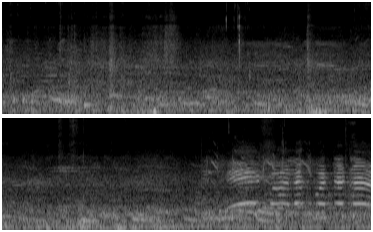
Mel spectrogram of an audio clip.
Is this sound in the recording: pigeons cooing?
yes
